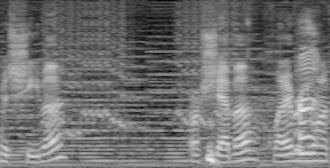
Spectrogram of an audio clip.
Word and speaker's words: Sheba: later in the game her name is Shiva or Sheva whatever you want to follow no she's not spelled like that it's a sh sh e ba not SH Y VA I was colored I always called her Sheba but not shatter shadow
